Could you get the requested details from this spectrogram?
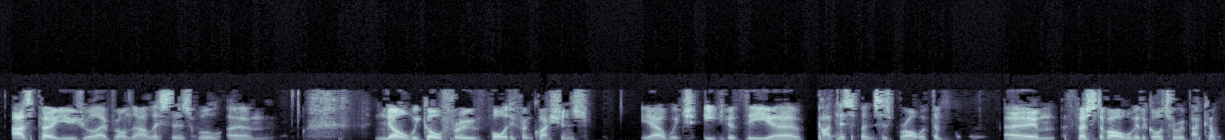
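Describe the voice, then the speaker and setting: A man's voice: on the low side, dry recording. Male podcast host, chatty and upbeat, dull dry lo-fi recording. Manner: upbeat, chatty, laughs easily. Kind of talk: casual podcast hosting.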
